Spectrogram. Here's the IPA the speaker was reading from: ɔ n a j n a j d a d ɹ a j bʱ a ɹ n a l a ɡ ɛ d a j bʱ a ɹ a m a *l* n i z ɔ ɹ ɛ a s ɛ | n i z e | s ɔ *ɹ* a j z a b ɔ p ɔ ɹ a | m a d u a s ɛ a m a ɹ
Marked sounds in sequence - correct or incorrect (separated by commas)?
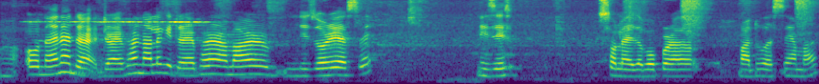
incorrect, incorrect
